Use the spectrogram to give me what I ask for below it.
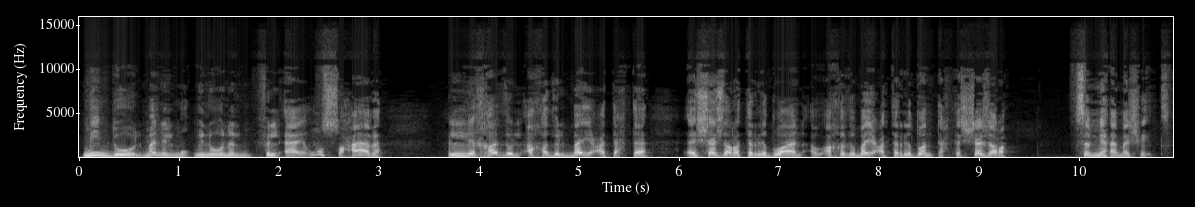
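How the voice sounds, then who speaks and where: High-voiced Egyptian preacher. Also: male voice, animated, quick pace, breathy edge. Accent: Egyptian Arabic. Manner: emotive, swearing oaths, mixing Quranic recitation with colloquial speech. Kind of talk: religious lecture on a TV channel.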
